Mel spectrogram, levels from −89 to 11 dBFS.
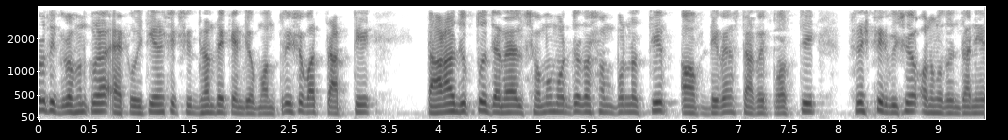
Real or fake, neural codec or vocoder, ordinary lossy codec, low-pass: fake; codec, 16 kHz, 4 kbps, FreqCodec, larger model; none; 3.6 kHz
